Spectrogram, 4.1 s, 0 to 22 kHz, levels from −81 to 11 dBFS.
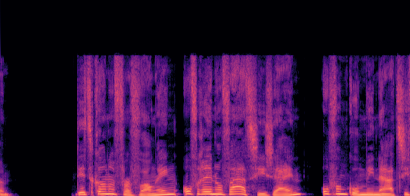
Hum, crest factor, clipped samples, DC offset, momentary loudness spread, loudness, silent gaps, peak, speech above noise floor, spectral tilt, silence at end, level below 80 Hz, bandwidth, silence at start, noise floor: none; 10 dB; under 0.1%; under 0.1%; 6 LU; -11 LUFS; none; -2 dBFS; over 79 dB; -5.5 dB/octave; 0 s; -48 dBFS; 16.5 kHz; 0 s; under -90 dBFS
